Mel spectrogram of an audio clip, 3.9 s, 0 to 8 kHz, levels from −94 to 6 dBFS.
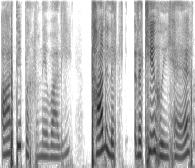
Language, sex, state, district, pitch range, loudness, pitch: Hindi, female, Himachal Pradesh, Shimla, 205-255 Hz, -18 LUFS, 225 Hz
